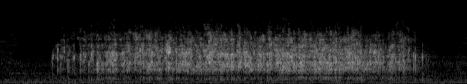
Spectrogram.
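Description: Air blown through a straw into liquid to raise bubbles, a steady close bubbling gurgle that starts abruptly, holds for about three and a half seconds and stops, with no talking.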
